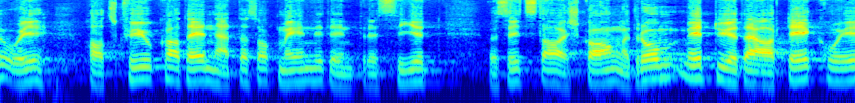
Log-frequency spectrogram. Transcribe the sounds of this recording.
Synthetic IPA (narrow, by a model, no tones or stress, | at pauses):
ʊɪhɑskfyːlkʰɑːd̪ɛnhɛt̪̚d̪æsokmeɪnnɪt̪ɪnt̪əɾɛsiːət | ʋəsɪt̪sd̪̥ɑːɪʃkɑŋːəd̪ɾʊmmɪːtyːəd̪æɑɾteːkʰoɪ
